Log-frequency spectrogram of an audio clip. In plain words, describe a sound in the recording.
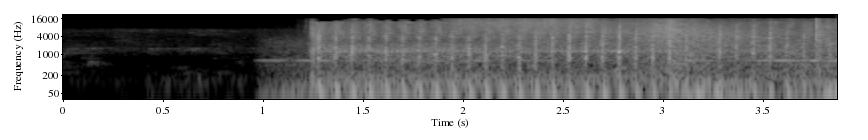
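A helicopter's rotor thumps rapidly and steadily close by.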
